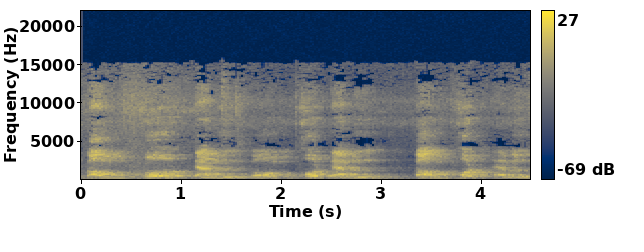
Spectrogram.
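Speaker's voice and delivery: কমফোর্টেবল slowly, in three separate parts; syllable breakdown. Shown as a demonstration. Teacher demonstrates three syllables to students, slow syllable breakdown. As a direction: draw out each syllable of কমফোর্টেবল, repeating it. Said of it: "তিনটে এখানে আমার syllable হলো".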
